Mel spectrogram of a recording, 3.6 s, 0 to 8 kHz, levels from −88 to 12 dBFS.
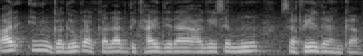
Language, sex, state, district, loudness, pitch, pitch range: Hindi, male, Bihar, Kishanganj, -19 LUFS, 175 Hz, 170-190 Hz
